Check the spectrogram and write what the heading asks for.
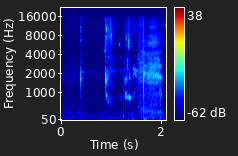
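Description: Faint trickle and drips of lemon juice being poured into a metal jigger and a mixing glass, in near silence, with a light click about a third of a second in.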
